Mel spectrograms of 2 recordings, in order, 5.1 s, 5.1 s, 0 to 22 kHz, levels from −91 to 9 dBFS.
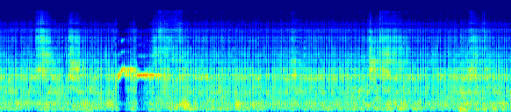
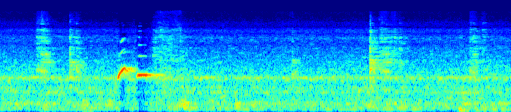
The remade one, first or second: first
